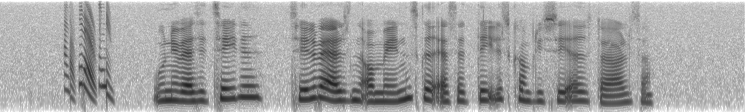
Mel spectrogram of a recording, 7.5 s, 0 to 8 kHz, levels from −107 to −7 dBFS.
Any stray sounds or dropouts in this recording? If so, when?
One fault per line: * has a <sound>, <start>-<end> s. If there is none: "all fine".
* has a chirp, 0.6-1.2 s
